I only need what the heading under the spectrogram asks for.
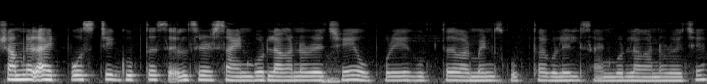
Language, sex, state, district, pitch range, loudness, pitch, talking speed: Bengali, female, West Bengal, Jhargram, 180-210 Hz, -17 LUFS, 190 Hz, 170 wpm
